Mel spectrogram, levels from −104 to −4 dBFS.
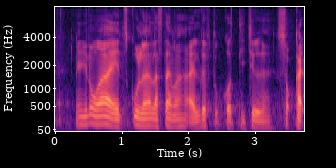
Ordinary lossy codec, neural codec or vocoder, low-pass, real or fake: none; none; none; real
